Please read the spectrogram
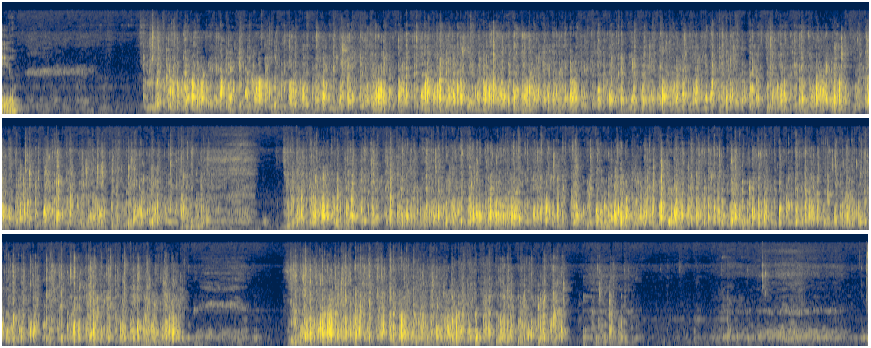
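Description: Air blown through a straw into a cup of dish-soap water, a fast crackling bubbling as foam builds up. It comes in three long blows, the first about ten seconds, then about seven, then about three, with short breaks between.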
